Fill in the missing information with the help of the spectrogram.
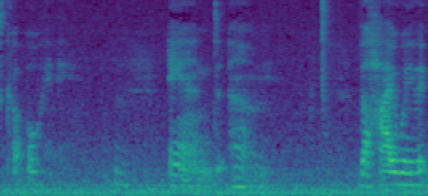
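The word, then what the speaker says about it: Kaohe: streets like our neighborhood was k-a-o-h-e Ranch we pronounced it kahoe but it's kahohe and um the highway that goes around the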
